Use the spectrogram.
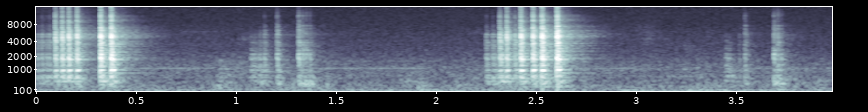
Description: Here's what causes creaking brake calipers and how to fix them.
